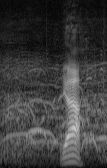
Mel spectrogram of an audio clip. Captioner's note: cheering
